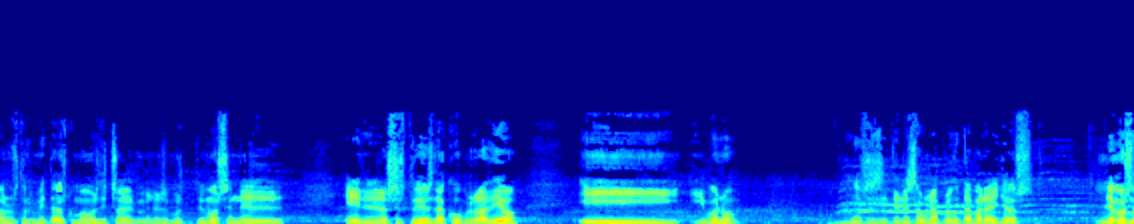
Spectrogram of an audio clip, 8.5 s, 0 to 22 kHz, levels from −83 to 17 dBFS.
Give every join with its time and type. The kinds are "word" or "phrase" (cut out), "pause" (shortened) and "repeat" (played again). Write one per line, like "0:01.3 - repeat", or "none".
none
